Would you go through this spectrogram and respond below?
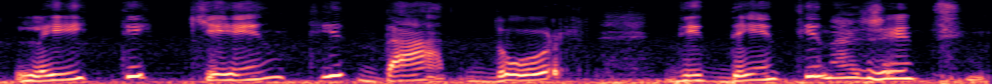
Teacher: e tem uma outra variação acaba sendo trocada pela letra i são poucos os brasileiros que pronunciam o e assim bem falado principalmente no final das palavras como aqui na região de curitiba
